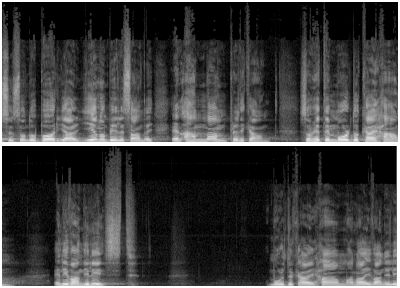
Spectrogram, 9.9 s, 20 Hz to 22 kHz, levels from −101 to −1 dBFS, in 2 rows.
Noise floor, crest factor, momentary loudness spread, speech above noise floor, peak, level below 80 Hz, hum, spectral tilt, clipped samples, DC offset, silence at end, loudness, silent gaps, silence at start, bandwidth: -75 dBFS; 18 dB; 13 LU; 53 dB; -6 dBFS; -86 dBFS; none; -4.5 dB/octave; under 0.1%; under 0.1%; 0 s; -23 LUFS; none; 0 s; 17 kHz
